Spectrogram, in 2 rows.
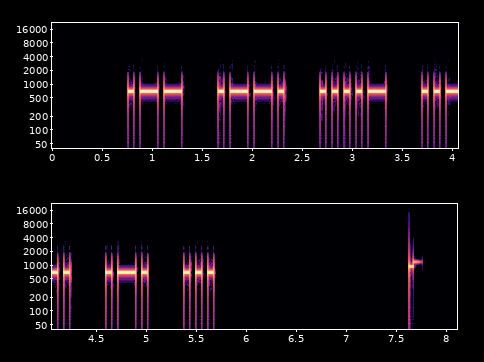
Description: Morse code, heard as a keyed tone, about 20 wpm, spaced as for 15 wpm, 700 Hz. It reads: WP4FRS
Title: 154 Lesson 25g - Letter p - Call Signs 20wpm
